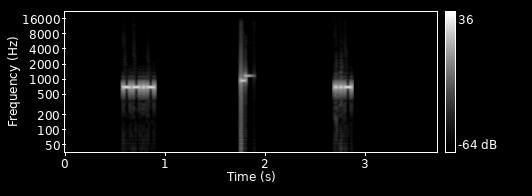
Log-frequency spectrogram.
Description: Morse code, heard as a keyed tone, about 50 wpm, 700 Hz. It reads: Q U
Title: Single Letter-Number 50wpm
